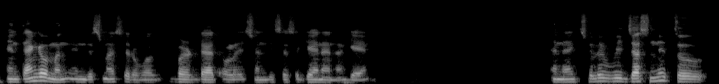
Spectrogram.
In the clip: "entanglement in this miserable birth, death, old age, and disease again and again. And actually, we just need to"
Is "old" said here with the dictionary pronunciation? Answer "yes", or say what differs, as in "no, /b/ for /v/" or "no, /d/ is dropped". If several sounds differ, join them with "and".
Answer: no, /d/ is dropped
